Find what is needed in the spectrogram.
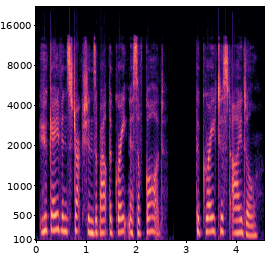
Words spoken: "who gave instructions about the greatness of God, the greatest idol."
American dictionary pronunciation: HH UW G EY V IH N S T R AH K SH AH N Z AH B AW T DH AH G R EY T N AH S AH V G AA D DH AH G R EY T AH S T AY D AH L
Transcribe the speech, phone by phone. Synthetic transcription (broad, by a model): HH UW G EY V IH N S T R AH K SH AH N Z AH B AW T DH AH G R EY T N AH S AH V G AA D DH AH G R EY T AH S T AY D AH L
